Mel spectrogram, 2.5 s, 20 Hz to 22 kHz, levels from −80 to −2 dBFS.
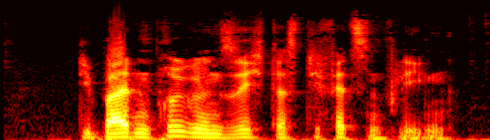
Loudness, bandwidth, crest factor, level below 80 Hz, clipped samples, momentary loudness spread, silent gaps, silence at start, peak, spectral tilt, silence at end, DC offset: -17 LUFS; 13.5 kHz; 18 dB; -36 dBFS; under 0.1%; 18 LU; none; 0.4 s; 0 dBFS; -5 dB/octave; 0 s; under 0.1%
